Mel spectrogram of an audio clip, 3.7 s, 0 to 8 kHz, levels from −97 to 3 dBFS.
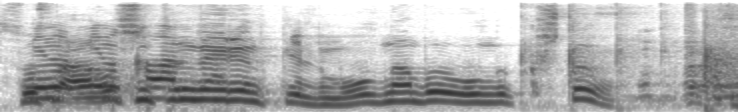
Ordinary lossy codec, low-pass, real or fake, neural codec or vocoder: none; 7.2 kHz; real; none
